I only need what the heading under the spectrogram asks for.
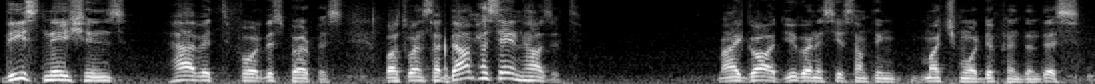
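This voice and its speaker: A man's voice: mid-range voice, lively intonation, normal speed, slight background noise. A man speaking as a radio guest in a formal political discussion, earnest and emphatic, with diplomatic phrasing.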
